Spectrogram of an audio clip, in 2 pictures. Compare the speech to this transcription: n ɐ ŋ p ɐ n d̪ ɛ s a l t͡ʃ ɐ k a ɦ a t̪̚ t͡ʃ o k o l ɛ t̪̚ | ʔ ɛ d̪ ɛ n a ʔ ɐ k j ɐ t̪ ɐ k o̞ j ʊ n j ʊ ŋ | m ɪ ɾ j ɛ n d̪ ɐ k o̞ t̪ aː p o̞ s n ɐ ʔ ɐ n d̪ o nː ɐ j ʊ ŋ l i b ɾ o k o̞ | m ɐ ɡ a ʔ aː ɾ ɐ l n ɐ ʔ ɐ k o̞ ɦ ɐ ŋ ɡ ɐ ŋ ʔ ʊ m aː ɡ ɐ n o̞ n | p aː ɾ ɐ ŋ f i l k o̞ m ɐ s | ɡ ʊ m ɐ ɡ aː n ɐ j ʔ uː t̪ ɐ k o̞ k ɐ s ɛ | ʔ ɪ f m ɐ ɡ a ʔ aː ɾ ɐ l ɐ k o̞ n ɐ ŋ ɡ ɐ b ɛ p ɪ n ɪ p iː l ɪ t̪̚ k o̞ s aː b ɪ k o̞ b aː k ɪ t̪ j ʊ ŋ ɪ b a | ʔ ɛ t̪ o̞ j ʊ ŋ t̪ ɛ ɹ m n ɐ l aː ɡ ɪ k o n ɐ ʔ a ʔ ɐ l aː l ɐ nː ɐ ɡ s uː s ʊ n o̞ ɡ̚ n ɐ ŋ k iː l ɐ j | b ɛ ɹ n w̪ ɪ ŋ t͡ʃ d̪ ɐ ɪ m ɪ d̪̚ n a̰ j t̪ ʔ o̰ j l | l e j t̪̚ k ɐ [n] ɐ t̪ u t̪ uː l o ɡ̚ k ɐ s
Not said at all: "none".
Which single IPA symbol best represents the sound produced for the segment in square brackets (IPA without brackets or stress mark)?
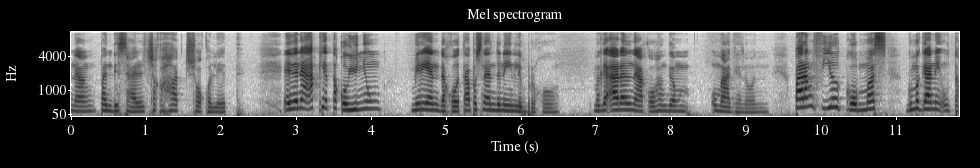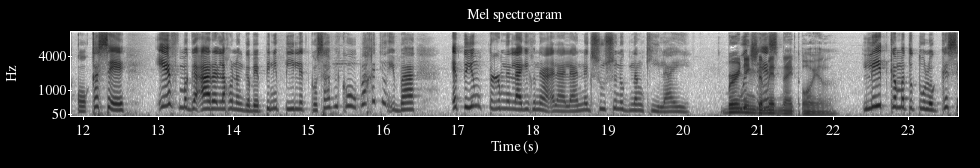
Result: m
